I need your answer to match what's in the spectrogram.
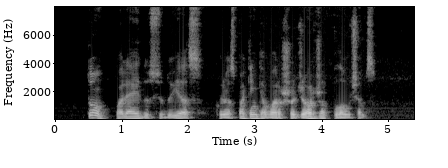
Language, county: Lithuanian, Panevėžys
